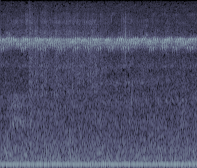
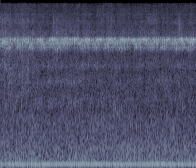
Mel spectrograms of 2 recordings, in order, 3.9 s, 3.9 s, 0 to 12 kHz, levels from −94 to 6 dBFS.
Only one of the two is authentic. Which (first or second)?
first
